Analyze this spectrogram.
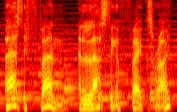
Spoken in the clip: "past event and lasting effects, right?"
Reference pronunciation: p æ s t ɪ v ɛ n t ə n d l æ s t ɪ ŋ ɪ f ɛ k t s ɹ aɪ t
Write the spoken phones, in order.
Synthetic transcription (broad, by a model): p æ s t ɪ f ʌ n ə n l æ s t ɪ ŋ ɪ f ɛ k t s ɹ aɪ t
